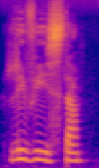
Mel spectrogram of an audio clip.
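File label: "rivista", female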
